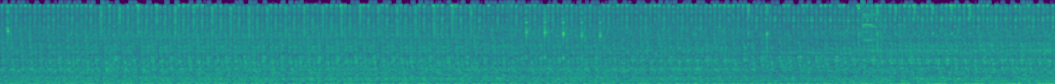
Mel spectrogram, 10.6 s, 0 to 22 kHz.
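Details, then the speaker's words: 2020 Hyundai Tucson petrol, 250,000 km, codes P0171/P2187, fuel economy 3–4 km/l, idles roughly with an uneven, stumbling beat and clattery top-end noise; severe misfire, ignition coil found shorted, spark plugs black from running rich. "और गाड़ी जो miss fire कर रही है उसके लिए हमने चेक करनी है इसकी इंजन कोयल।"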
